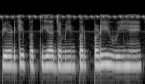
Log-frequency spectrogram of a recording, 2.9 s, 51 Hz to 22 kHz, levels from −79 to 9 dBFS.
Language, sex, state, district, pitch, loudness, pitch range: Hindi, female, Uttar Pradesh, Lucknow, 195 Hz, -16 LUFS, 190-195 Hz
